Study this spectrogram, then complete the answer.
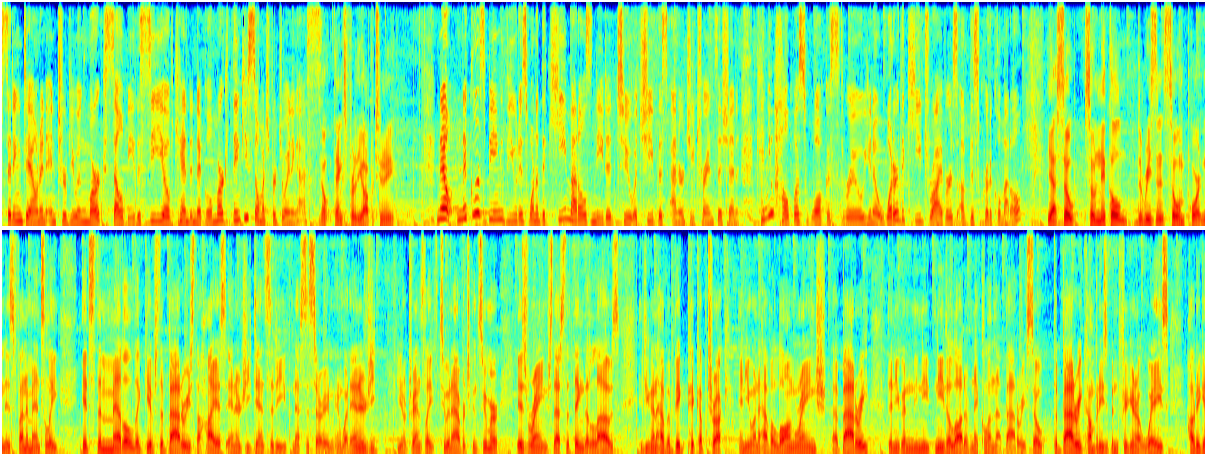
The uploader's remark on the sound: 2023 PDAC Mining Conference 1x1 Series. At this year’s 2023 PDAC convention - one of the world’s largest mining conferences.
